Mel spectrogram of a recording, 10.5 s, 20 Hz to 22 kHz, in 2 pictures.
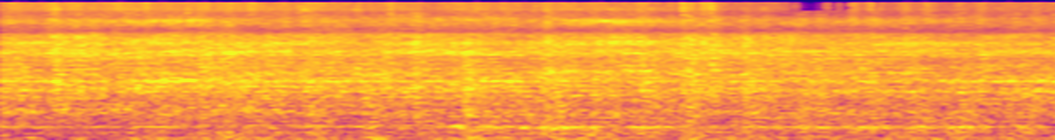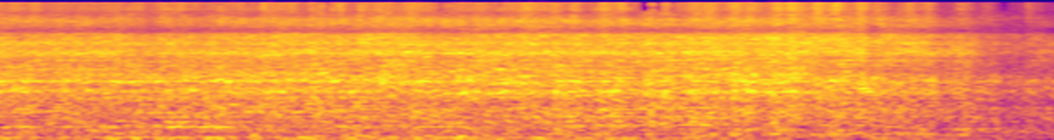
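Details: Lego Metro Liner train powered by two 9-volt motors on a track layout: steady motor hum and even wheel rumble at a constant pace with faint track clicks; runs smoothly and healthy.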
